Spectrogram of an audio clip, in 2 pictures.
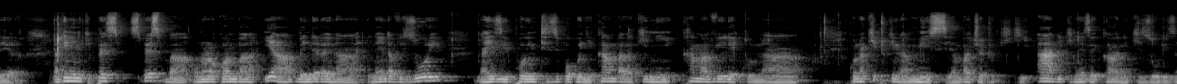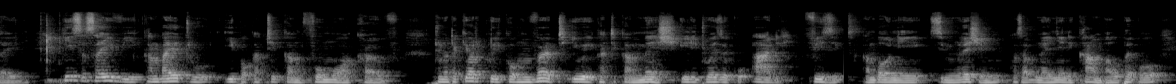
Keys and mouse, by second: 2.2 space, 6.2 shift+middle click, 9.1-9.4 shift+middle drag, 10.1-10.7 shift+middle drag, 12.5-13.2 shift+middle drag, 13.9 space.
